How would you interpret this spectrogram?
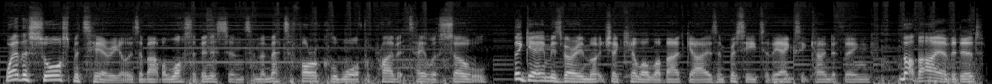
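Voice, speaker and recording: A man's voice: mid-range voice, lively intonation, quick pace, hardly any pauses, a bit bright. A man reading a scripted comedic review in a sarcastic, sweary, mock-dramatic way. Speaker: narrator of a video game countdown review. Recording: music playing behind the voice. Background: background music.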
